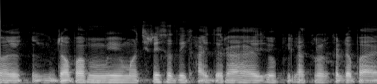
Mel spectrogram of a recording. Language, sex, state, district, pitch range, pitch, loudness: Hindi, male, Haryana, Charkhi Dadri, 95-100 Hz, 100 Hz, -20 LUFS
